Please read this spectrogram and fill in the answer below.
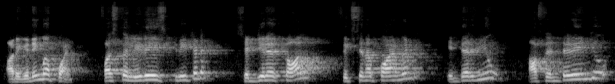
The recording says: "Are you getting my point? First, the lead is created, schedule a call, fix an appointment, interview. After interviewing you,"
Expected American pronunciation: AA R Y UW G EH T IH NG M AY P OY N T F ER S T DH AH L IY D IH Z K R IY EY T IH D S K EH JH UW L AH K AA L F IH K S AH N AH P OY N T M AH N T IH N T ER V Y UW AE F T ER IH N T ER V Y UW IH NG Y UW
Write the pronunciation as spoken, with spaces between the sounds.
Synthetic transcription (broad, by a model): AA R G EH T IH NG M AY P OY N T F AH S T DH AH L IY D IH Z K R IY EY T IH D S EH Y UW L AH K AA L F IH K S AH N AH P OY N M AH N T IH N T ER V Y UW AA F T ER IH N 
